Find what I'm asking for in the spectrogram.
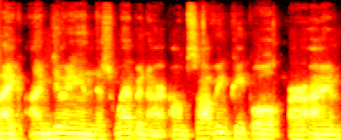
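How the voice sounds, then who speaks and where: With a fairly low voice, a man talks at a moderate pace. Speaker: online marketing coach. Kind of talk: webinar presentation.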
